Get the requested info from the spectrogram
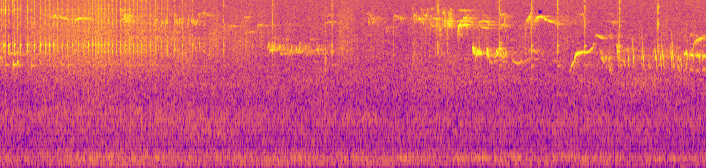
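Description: Small birds chirping in short, high, wavering phrases over a steady low outdoor background noise.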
